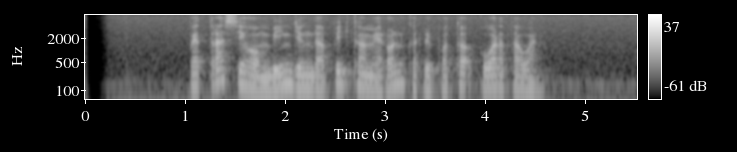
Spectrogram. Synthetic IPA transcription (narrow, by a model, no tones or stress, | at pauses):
pɛt̪ɾasiɦɔmbɪŋd͡ʒɨŋdapidkamɛɾʔɔnkɨrdipɔt̪ɔʔkəwart̪awan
